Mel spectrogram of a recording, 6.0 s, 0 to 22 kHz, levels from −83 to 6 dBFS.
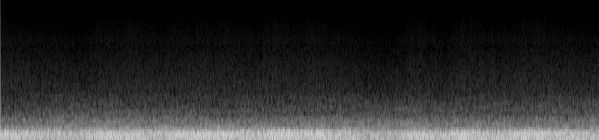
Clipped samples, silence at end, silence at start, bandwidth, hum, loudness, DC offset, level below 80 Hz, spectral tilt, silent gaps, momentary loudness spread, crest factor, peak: under 0.1%; 0 s; 0 s; 3.9 kHz; none; -18 LUFS; under 0.1%; -22 dBFS; -12 dB/octave; none; 5 LU; 10 dB; -6 dBFS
